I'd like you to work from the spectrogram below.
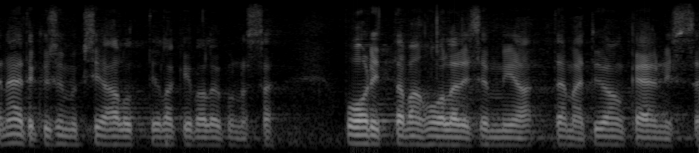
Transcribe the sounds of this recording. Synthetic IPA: næit̪ækysymyksiæhɑlut̪ːiːlɑkiʋɑljokunːɑsːɑ | pohɾit̪ːɑʋɑnhuolelːisemːijɑt̪æmæt̪yæoŋkæynːˑisːæ

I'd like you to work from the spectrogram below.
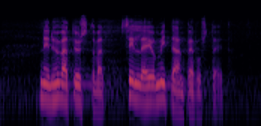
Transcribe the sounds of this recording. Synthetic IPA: niːnhyʋæt̪yst̪æʋæt̪silːeˑioːmit̪æːmperust̪ḛit̪ɑ̥

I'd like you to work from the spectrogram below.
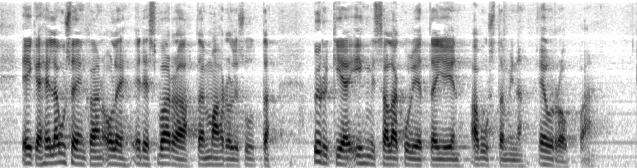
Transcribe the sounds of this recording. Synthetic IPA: eikæɦeilːæuseiŋkɑːno̞leede̞sʋɑrɑːt̪ɑimɑhdolːisuːt̪ːɑ | pyrkiæʔihmisːɑlɑkuljet̪ːɑjienʔɑ̰ʋust̪ɑminɑeuro̰ːpːɑ̰ːn

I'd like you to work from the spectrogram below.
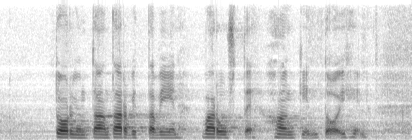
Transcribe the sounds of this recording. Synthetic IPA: t̪o̞rjunt̪ɑːnt̪ɑrʋit̪ːɑʋiːnʋɑɾust̪ḛhɑŋkint̪o̞̰jɦḭn

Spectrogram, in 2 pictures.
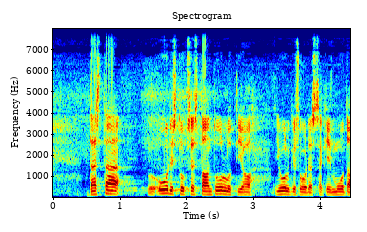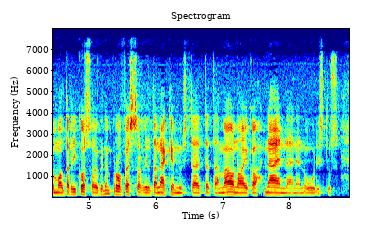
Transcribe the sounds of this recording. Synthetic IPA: t̪æst̪æ | uːdist̪uksest̪ɑont̪ulːut̪jo | julkisuːdesːɑkimmuːt̪ɑmɑlt̪ɑrikosoikonemprofesːorilt̪ɑnækemyst̪æet̪ːæt̪æmæonɑikɑnæenːæinenuːdist̪us

